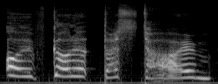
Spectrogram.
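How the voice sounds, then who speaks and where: Goofy male warrior, sly mutter, slow, woman voicing. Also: high voice, fairly bright tone, no room sound. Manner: muttering, gleeful.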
